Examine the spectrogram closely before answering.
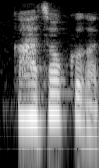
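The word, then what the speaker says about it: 家族: 그래서, 가족끄. 가족끄. 가족을 얘기하죠? 가족끄. 이 카행이 앞에 붙을 때는 발음이 좀더 약하게 나는 게, 카라고 하자고, 약간, 가족끄, 가족끄. 약간 약하게 나는 게 많거든요. 그래서, 가저끄가 돼요.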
